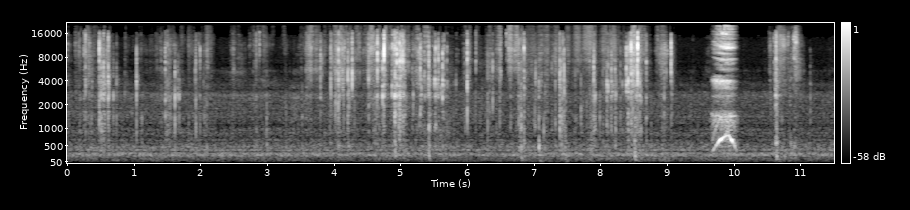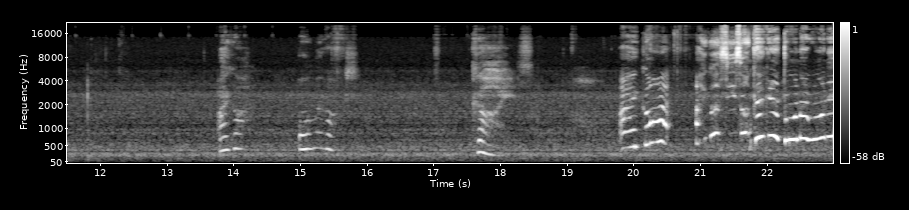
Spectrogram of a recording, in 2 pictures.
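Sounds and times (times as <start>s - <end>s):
plastic bag crinkling and tearing: 0.0s - 9.2s.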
